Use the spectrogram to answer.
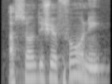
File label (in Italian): "a son di", Crespinese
